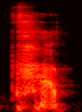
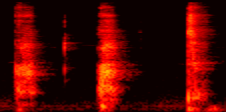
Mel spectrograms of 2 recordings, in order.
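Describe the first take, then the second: First: The sounds are blended smoothly into one word. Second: Each sound is said separately with breaks between. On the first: "to form the word cat" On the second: "put together the individual unit sounds, such as in cat"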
